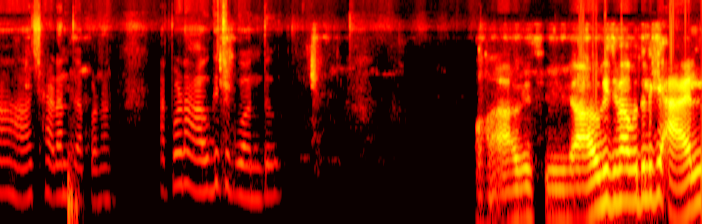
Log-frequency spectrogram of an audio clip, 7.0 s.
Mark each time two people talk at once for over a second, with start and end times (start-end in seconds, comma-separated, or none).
none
